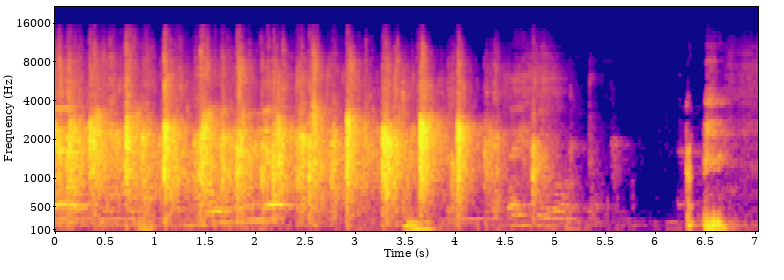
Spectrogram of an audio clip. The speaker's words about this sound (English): Praise the Lord. Can you give him a hand clap of praise in this place?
